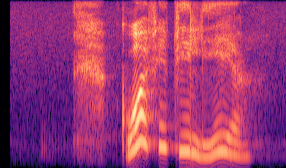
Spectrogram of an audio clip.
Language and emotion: Russian, positive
